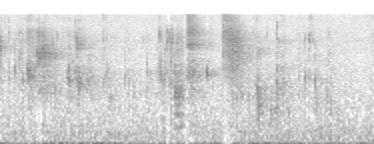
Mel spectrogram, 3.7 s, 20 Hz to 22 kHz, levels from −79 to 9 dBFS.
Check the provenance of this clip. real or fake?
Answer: fake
